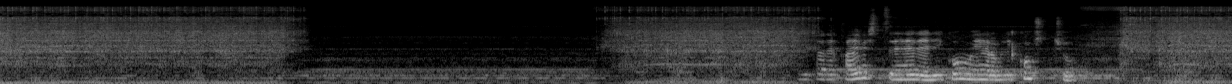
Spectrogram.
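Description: A sewing machine whirs steadily in short runs.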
